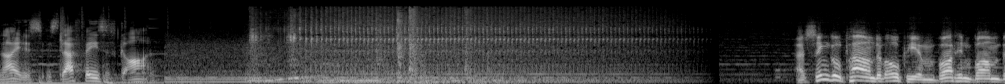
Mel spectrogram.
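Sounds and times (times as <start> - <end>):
rising tone: 1.7 - 7.1
machine whirring and clattering: 2.5 - 7.1.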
